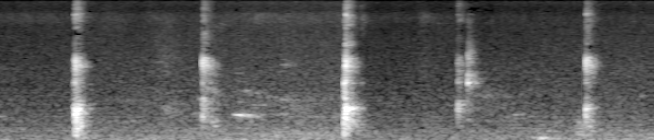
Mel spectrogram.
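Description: A soft plastic bottle of green tea seed oil squeezed over a glass beaker, giving five short squirts about a second or so apart as the oil is measured out.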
